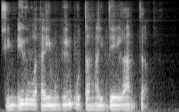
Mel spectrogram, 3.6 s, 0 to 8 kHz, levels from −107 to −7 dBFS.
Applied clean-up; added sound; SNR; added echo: neural mask model DeepFilterNet 3.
